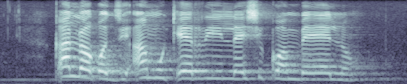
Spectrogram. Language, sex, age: Tsonga, female, 22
